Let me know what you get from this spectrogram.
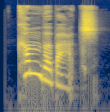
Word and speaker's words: Cumberbatch: Cumberbatch. – Sorry, can you spell that, please? – C-U-M-B-E-R-B-A-T-C-H.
